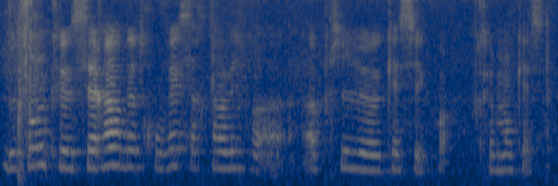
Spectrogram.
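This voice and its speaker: A woman's voice: a little high, steady tone, fairly quick, slight background noise. A woman chatting casually about her book haul, talking in a hesitant way with many fillers and restarts. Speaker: book vlogger.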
